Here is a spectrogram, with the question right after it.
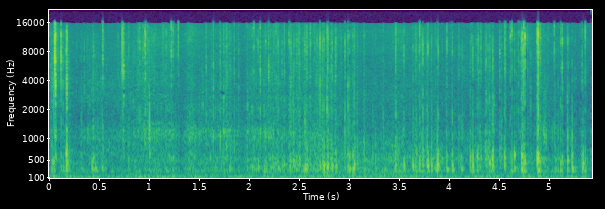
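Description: Long acrylic nails tap the hollow plastic back of a pink plastic detangling hairbrush with black bristles and scratch the bristles close to the mic. Quick, dry clicks and crinkly scratching sit over a steady low rumble. Each sound dies away almost at once.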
